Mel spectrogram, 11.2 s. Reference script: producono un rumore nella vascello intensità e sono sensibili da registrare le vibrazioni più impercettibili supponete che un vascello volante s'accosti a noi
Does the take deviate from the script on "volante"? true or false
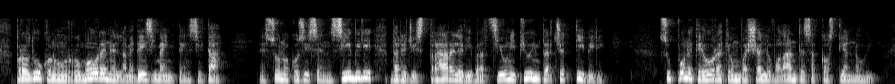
false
